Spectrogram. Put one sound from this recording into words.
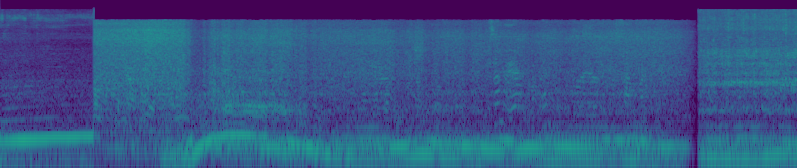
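A sports car engine revs sharply once and settles.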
